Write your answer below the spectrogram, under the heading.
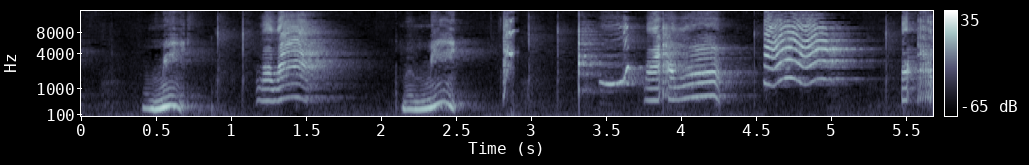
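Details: Pet parrot, a talking tota kept indoors, mimicking speech: several loud rasping, harmonic-rich syllables with rising and falling inflection, spaced irregularly like repeated words, in a quiet small room.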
